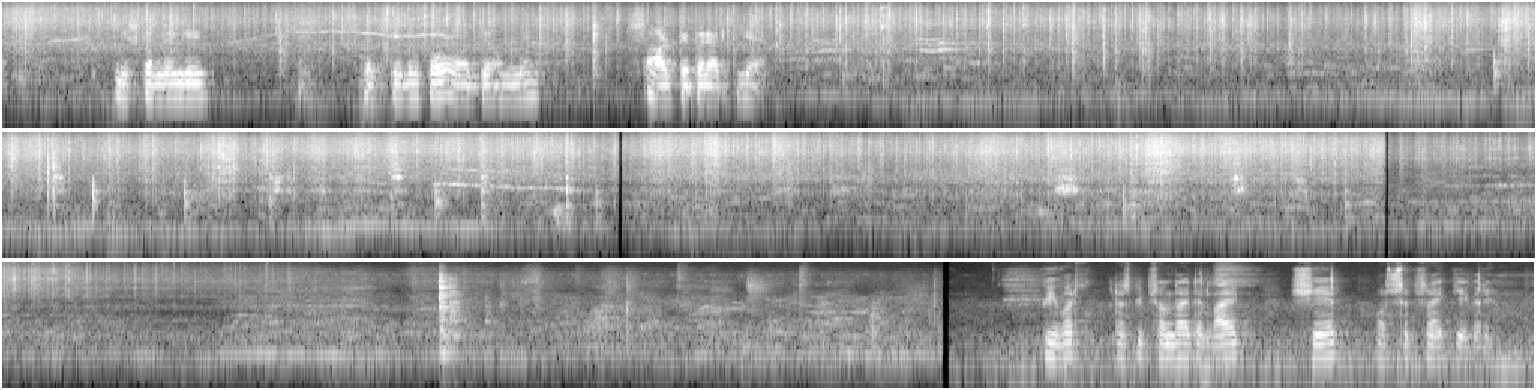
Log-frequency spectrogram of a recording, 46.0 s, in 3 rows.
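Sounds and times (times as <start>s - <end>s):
fried rice sizzling in pan: 0.0s - 35.1s
wooden spatula scraping: 14.0s - 29.1s.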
